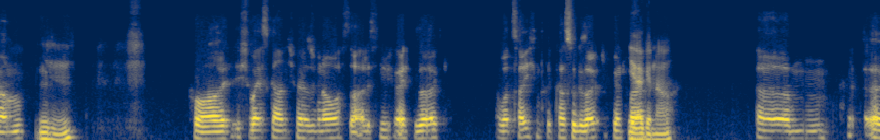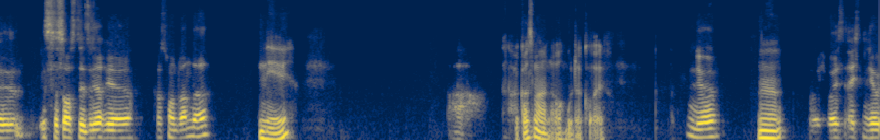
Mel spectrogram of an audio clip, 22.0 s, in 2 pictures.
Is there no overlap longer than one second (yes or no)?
yes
